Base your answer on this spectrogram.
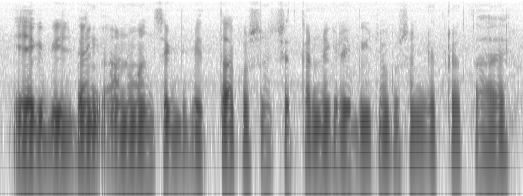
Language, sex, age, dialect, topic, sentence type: Hindi, male, 25-30, Awadhi Bundeli, agriculture, statement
